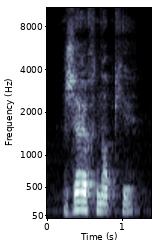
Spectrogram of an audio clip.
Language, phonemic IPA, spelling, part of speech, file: Dutch, /ˈzœyxnɑpjə/, zuignapje, noun, Nl-zuignapje.ogg
- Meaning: diminutive of zuignap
